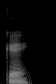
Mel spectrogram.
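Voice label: "gei", Mandarin Chinese, neutral tone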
